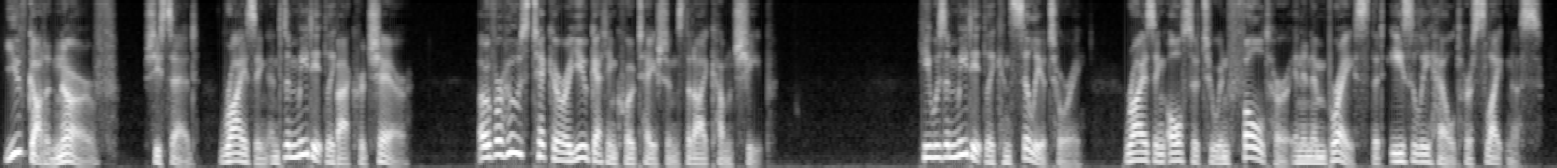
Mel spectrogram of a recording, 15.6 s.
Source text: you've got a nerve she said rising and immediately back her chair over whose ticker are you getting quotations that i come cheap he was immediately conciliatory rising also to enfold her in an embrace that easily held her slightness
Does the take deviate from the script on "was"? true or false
false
